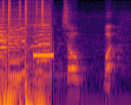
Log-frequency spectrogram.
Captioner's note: beep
